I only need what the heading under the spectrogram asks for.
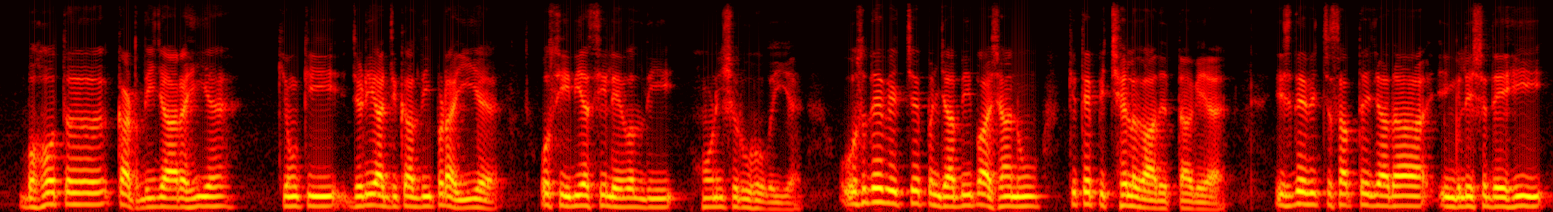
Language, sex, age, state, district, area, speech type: Punjabi, male, 45-60, Punjab, Rupnagar, urban, spontaneous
